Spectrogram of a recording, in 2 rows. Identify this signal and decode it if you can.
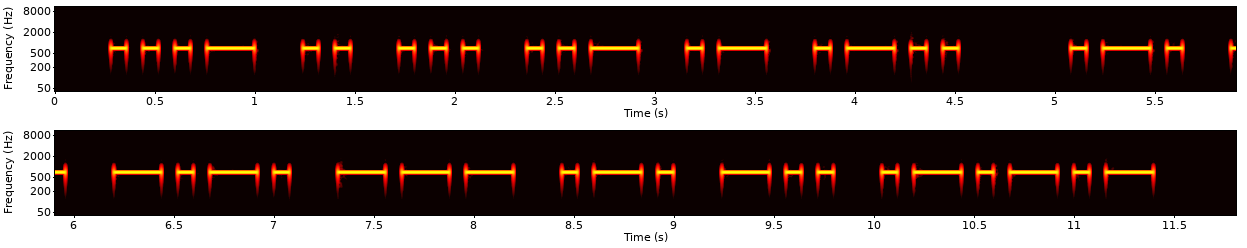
Morse code, heard as a keyed tone, about 15 wpm, 700 Hz. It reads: VISUAL RECORD.
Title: Sentences from Top 1000 Words - Review Part 6 - 15wpm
